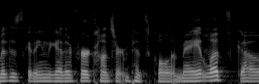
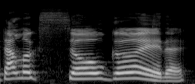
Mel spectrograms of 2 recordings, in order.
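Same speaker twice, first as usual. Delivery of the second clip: very slow, louder, higher amazed drawl; drawn-out amazement; 6 semitones higher, 8 dB louder, much slower than usual. Real, not acted. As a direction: stretch every word in awe. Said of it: "Wait a minute".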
